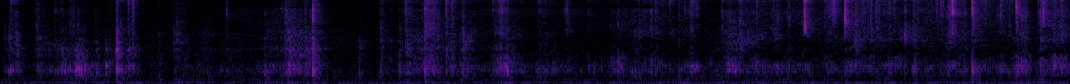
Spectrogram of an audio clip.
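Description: Both hands scratch the surface of a flat, multicolour chunky glitter sheet lying on a dark cloth, using short nails and fingertips. The result is quiet, bright, crinkly scratching made of many quick, dry ticks and rasps with almost no low end, growing busier toward the end.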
